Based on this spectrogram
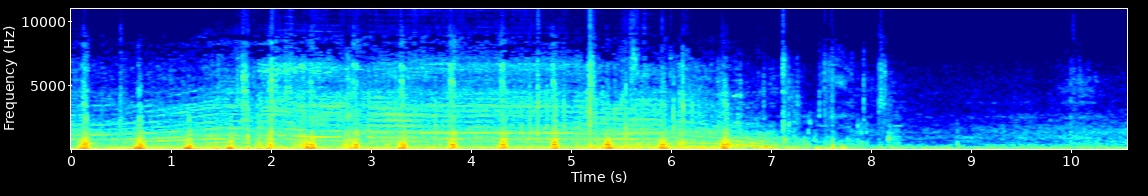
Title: Scooter grinding noise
